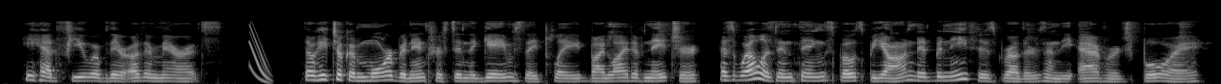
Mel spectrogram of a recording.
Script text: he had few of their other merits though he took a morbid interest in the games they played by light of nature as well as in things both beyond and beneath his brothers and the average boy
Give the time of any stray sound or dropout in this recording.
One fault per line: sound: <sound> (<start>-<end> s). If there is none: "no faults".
sound: chirp (2.5-2.7 s)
